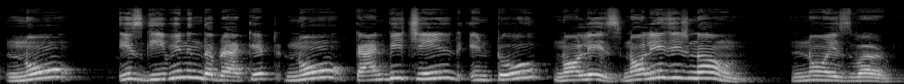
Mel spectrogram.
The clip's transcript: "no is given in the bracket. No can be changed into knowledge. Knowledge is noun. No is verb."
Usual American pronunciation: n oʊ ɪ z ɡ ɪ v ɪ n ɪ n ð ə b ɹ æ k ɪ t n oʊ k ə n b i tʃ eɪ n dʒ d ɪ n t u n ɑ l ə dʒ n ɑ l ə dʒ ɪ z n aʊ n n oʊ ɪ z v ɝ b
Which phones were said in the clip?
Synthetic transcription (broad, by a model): n oʊ ɪ z ɡ ɪ v ɪ n ɪ n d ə b ɹ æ k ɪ t n oʊ k ə n b i tʃ eɪ n dʒ d ɪ n t u n ɑ l ə dʒ n ɑ l ə dʒ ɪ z n aʊ n n oʊ ɪ z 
